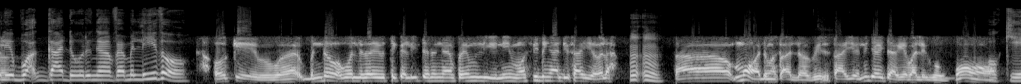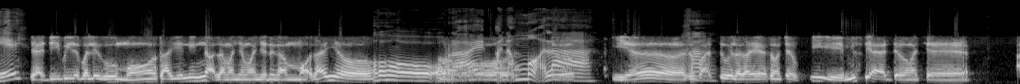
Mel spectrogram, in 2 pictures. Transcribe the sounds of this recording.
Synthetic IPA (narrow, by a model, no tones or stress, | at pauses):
blɛbuaʔɡadodəŋanfɛmilit̪ookeabəndoʔbolɛhsaɛjbət̪ikalidəhdəŋanfɛmilinimost̪idəŋanadɪʔsajəlah̩samɔʔadəmasaʔalahbisajənid͡ʒaɾid͡ʒaɡibalɪʔɡumɔoked͡ʒadibiləbalɪʔɡumɔsajəninaʔlahmaɲd͡ʒamaɲd͡ʒədəŋanmɔ̰ʔsajəooɾajamɔ̰ʔlaijəsəbaʔt̪ulahsajasamat͡ʃamimist̪iadəmat͡ʃam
